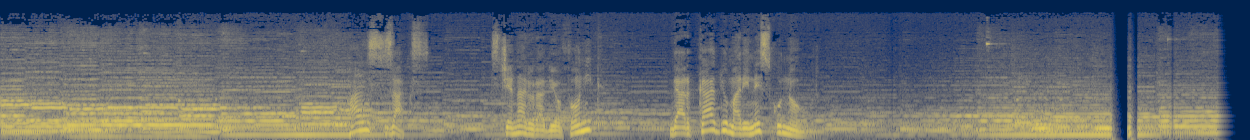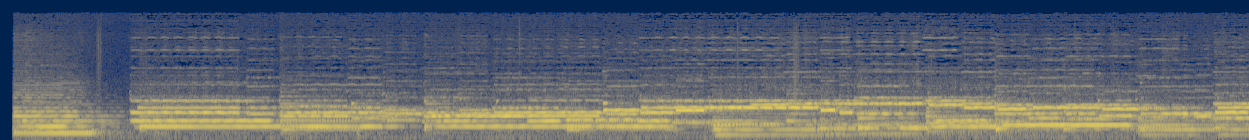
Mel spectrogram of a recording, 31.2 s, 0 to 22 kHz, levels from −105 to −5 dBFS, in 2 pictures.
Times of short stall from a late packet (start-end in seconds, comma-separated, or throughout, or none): 14.13-14.23, 14.63-14.67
